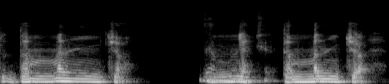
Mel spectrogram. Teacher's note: Because of the influence of the following ch, it's pronounced as a nasal. So you can write it as an M with a dot underneath, but you pronounce it damancha.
